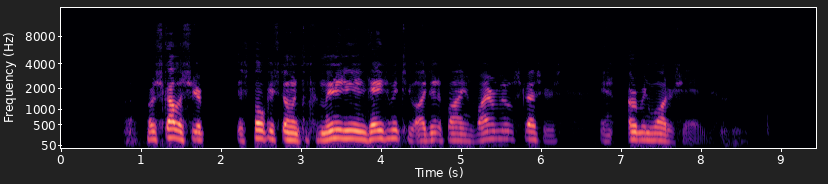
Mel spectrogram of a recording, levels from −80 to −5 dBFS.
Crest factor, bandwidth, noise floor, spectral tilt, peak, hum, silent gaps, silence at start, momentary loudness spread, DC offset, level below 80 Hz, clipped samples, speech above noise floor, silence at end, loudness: 20 dB; 11 kHz; -69 dBFS; -9 dB/octave; -10 dBFS; none; 2.07-2.13 s, 7.02-7.06 s; 1.1 s; 14 LU; under 0.1%; -70 dBFS; under 0.1%; 41 dB; 1.8 s; -28 LUFS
